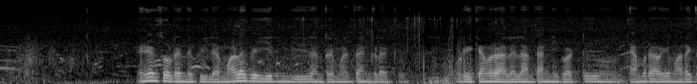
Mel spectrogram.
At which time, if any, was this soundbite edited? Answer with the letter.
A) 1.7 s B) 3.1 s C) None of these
C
